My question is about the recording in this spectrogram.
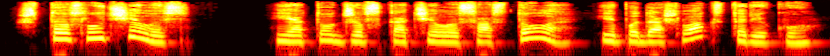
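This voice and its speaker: A woman reading a first-person story aloud in an even, steady manner. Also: mid-range voice, fast, dry recording, studio quality. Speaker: audiobook narrator. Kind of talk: scripted first-person narration.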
